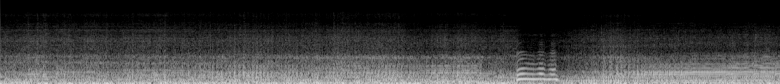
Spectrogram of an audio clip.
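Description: A scooter engine hums steadily up close.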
